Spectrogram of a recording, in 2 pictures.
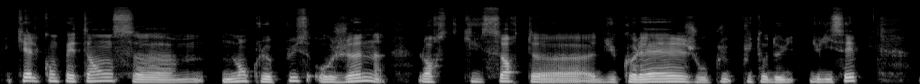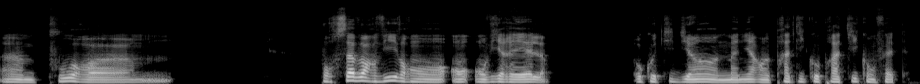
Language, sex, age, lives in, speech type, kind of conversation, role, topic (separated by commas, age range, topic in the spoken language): French, male, 45-49, France, conversation, podcast, host, Comment l’école pourrait-elle mieux préparer les élèves à la vie réelle ?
